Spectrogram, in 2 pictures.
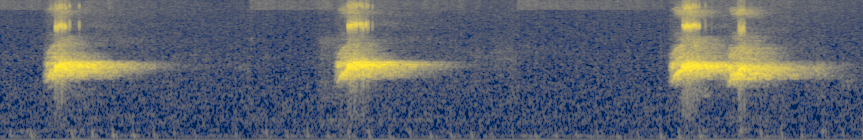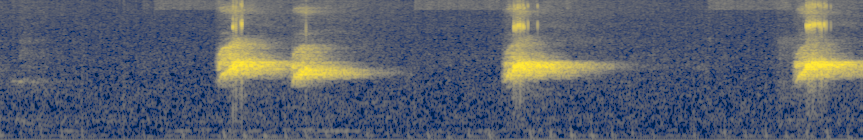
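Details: In the morning, a red-vented bulbul gives bright, short chirps about every second and a half, sometimes in quick pairs, against a quiet background.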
